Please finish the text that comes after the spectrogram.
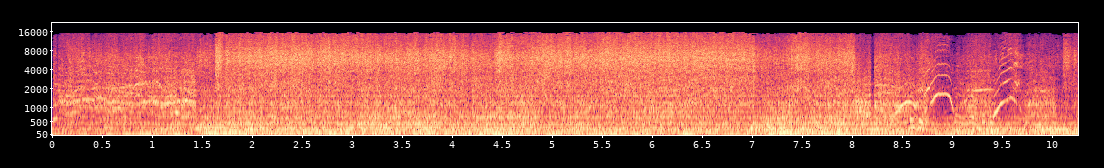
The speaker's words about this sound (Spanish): Eso es un cañón de agua disparando a unos manifestantes.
